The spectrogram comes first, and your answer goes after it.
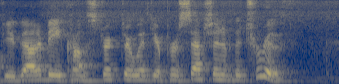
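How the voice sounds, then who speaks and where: A high-pitched man's voice with audible room echo. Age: 70s. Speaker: Buddhist study group teacher. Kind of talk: lecture. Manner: halting.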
